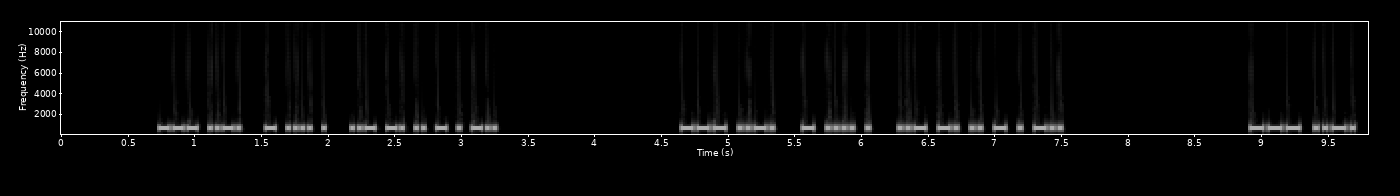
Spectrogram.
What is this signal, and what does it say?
Morse code, heard as a keyed tone, about 39 wpm, 700 Hz. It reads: OF THE UNITED OF THE UNITED OF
